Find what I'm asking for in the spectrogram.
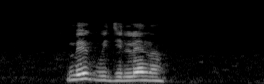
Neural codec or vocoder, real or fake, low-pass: none; real; 7.2 kHz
